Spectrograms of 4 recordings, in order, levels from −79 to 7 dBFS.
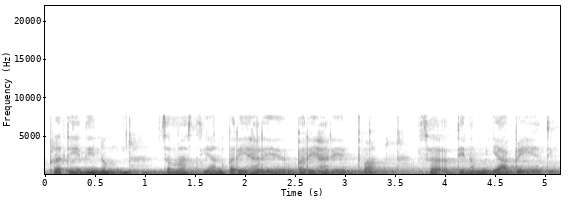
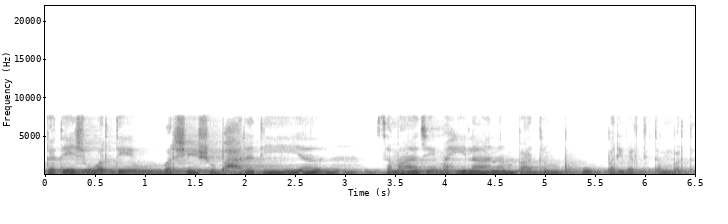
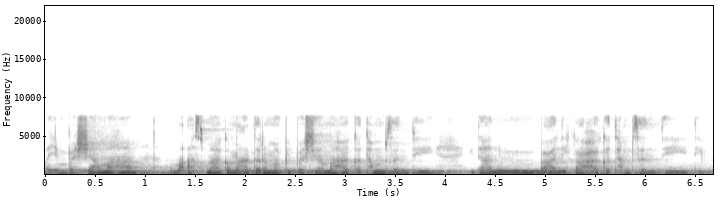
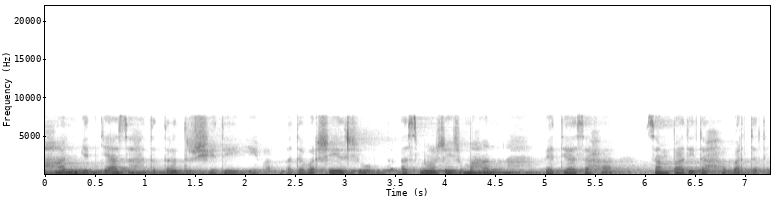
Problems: none marked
